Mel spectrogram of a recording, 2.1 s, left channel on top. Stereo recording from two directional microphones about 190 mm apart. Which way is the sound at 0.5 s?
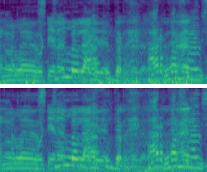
Centre (ahead or behind).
